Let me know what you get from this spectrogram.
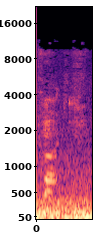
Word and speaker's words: Mach-E: The Mach-E. – Yes. – Okay. – The Mach-E.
